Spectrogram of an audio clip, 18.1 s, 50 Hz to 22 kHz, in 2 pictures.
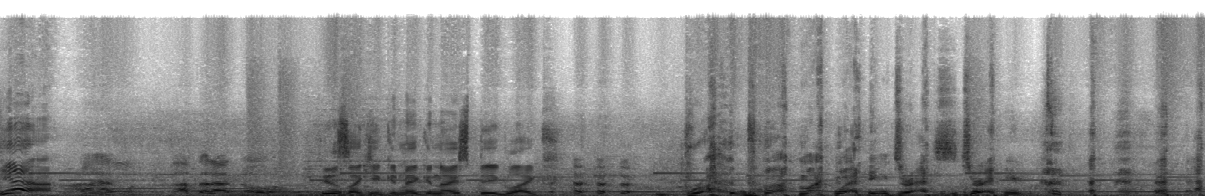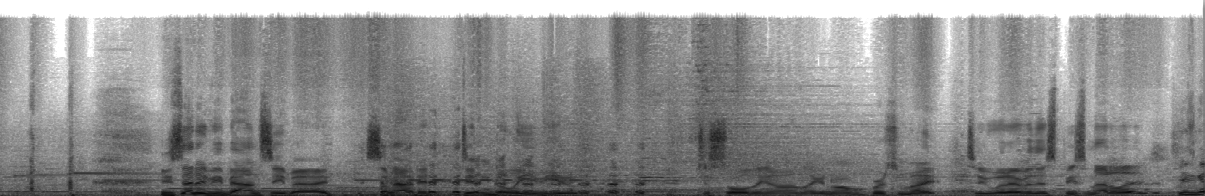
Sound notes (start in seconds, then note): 4.0 trainer laughing; 7.9 laughing nervously; 13.3 trainer laughing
